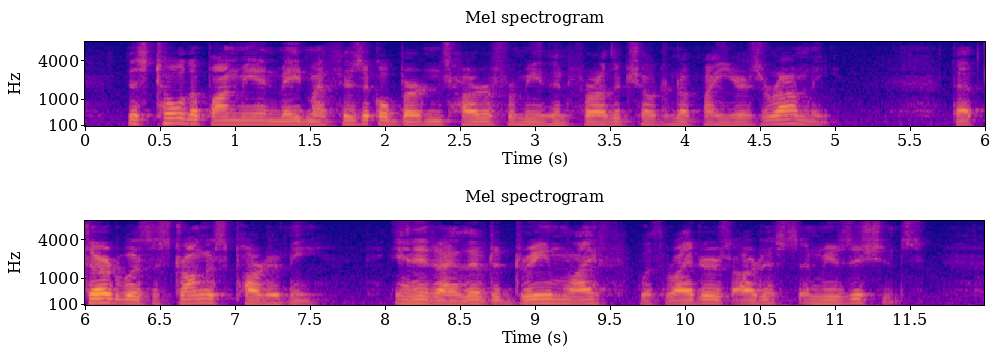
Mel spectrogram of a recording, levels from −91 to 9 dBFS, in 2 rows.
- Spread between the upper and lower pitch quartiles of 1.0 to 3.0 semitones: Yes, narrow, 2.4 semitones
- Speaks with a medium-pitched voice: No, low, 120 Hz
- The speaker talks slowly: No, fast, 205 wpm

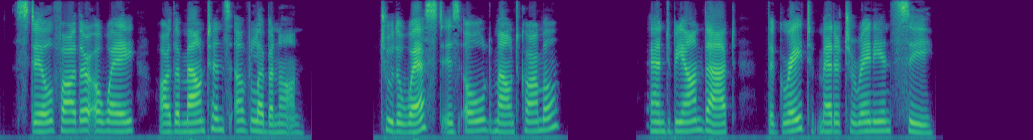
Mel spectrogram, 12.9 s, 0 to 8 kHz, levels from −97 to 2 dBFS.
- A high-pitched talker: Yes, high, 200 Hz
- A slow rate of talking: Yes, slow, 100 wpm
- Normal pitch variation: No, narrow, 2.0 semitones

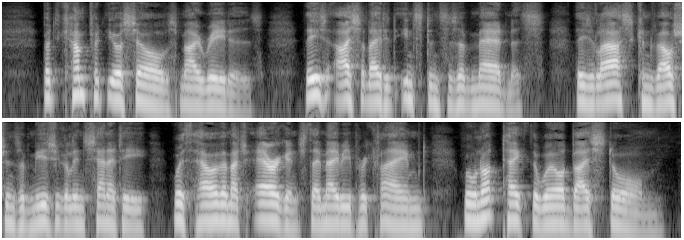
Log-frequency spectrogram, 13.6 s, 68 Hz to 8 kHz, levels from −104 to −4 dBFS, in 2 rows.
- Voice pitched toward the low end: Yes, low, 125 Hz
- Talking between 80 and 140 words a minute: Yes, slow, 135 wpm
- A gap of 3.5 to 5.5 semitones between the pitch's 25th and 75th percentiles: No, average, 3.1 semitones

